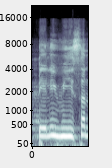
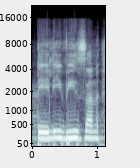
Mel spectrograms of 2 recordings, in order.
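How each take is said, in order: First: "टेलीविजन" with s, te-li-vi-san; wrong reading. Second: "टेलीविजन" with a voiced z, te-li-vi-zan; correct reading. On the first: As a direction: end "टेलीविजन" in -san instead of -zan. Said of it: "टेलीविजन नहीं पढ़ना है". ("टेलीविजन" के अंत में ज की जगह सन) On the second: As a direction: end "टेलीविजन" in -zan, not -san. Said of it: "तो इसे आप पढ़ना है". ("टेलीविजन" के अंत में ज़न की ध्वनि) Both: Shown as a demonstration.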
